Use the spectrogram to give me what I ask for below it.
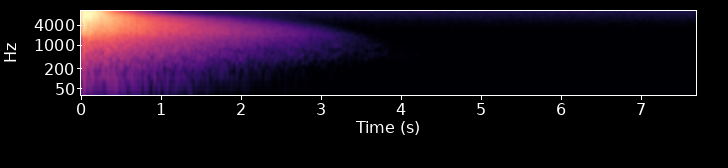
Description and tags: Impulse response of a 1986 Alesis Microverb on the Small 6 setting.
